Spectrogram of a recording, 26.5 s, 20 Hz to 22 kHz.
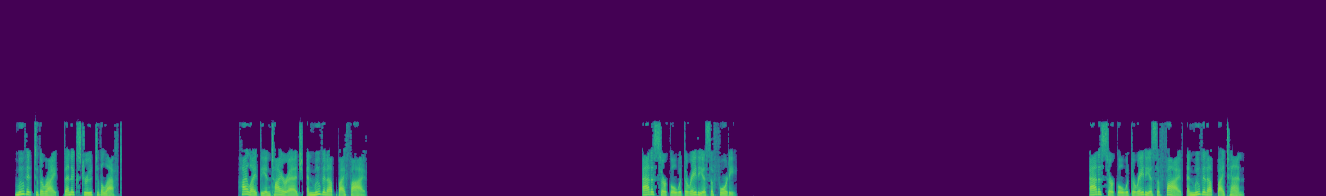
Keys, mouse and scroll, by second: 2.4 e, 8.6 shift+click, 9.5 g, 13.3 shift+a, 18.5-22.5 drag, 25.2 shift+a.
